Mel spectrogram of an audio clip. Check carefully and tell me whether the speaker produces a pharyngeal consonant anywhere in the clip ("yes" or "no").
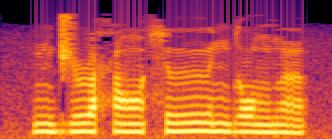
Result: yes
